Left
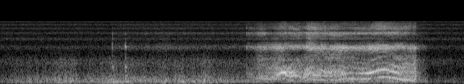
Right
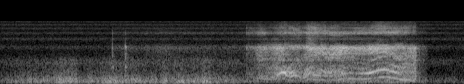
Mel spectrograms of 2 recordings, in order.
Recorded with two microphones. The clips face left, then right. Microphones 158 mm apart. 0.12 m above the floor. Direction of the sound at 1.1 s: 20° left (ahead or behind).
